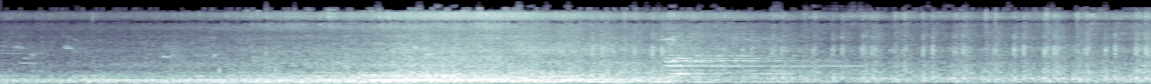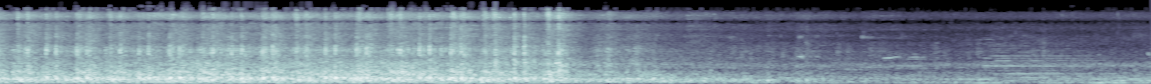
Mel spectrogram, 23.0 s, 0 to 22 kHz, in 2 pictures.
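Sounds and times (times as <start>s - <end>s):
train rumble: 0.0s - 23.0s
train wheels clattering over joints: 2.7s - 18.0s.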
